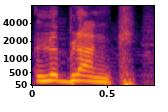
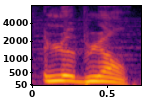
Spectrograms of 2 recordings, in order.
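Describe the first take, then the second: First: The final C sound is pronounced. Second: The final C sound is silent. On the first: The speaker calls it wrong. "is not LeBlanc" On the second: The speaker calls it right. "Because the C is silent"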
